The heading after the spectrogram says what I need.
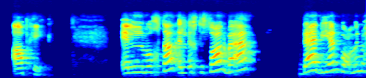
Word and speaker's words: OPEC: This is an acronym because it's pronounced as one word, OPEC. OPEC.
